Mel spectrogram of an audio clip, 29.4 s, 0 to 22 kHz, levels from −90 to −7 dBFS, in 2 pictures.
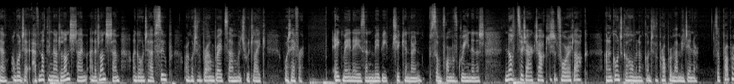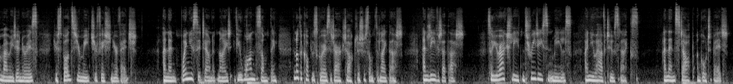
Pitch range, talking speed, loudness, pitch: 160-195 Hz, 255 wpm, -30 LUFS, 175 Hz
